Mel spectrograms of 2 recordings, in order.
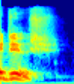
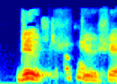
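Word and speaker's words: Deutch: First of all, I just have to admit that I had no idea that Zoe, how do you pronounce her last name? – Zoe Douche. Douche, yeah. – All right, okay. I just want to make sure before I didn't want to butcher that. – I believe how you say it, yes.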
